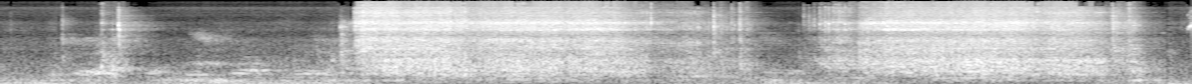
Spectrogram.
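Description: Carriage of a knitting machine swept across the needle bed knitting plain rows, loud rasping mechanical whooshes in two long passes with a brief pause between, preceded by quieter clicks.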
